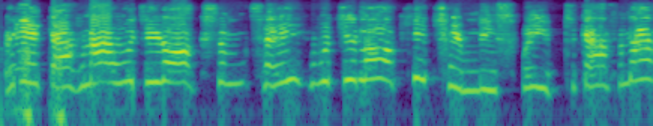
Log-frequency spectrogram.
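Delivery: a high, silly put-on London Cockney servant; mock Cockney accent. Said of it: "don't apologise to me about my accent".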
